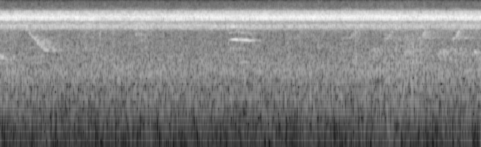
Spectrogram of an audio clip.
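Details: Cicadas in summer, loud at that time of year, make a steady high droning buzz that holds unbroken throughout, with faint thin bird notes sliding down in the background.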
